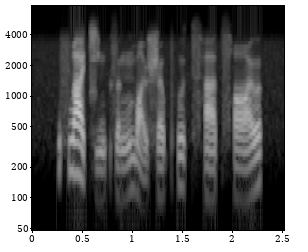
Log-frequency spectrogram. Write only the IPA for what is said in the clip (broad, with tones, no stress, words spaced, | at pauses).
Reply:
fwä˥˩t͡ɕi˩ŋ t͡sɤ˧˥ŋmɑ̰˨˩ʊ̯ʂɤ˧˥pʰu˥˩ t͡sʰä˧˥ t͡sʰɑ˧˥ʊ̯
